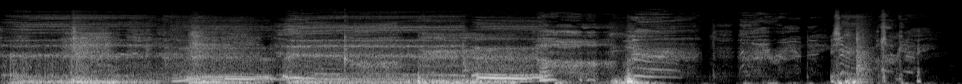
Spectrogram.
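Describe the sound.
A voice imitates the exaggerated, heavy breathing of plaintiffs suing McDonald's: long, loud, rasping groan-like breaths, giving way to several sharp, broken gasps toward the end.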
